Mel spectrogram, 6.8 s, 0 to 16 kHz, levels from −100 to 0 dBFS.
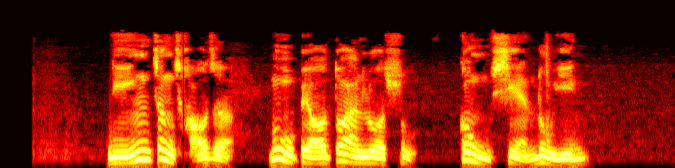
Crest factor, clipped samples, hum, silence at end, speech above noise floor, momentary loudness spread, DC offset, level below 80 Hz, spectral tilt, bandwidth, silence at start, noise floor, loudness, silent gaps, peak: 12 dB; under 0.1%; none; 0.9 s; 55 dB; 8 LU; under 0.1%; -54 dBFS; -6 dB/octave; 7.6 kHz; 1.1 s; -67 dBFS; -13 LUFS; none; -2 dBFS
